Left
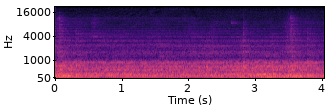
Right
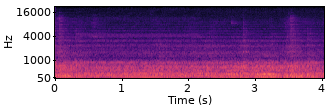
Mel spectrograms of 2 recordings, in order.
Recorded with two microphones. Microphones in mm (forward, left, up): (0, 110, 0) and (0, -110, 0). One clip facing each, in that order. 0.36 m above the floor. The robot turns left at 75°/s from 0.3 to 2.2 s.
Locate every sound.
0.0 s an engine running: 20° left, 0.7 m; by 4.0 s 120° right, 0.7 m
